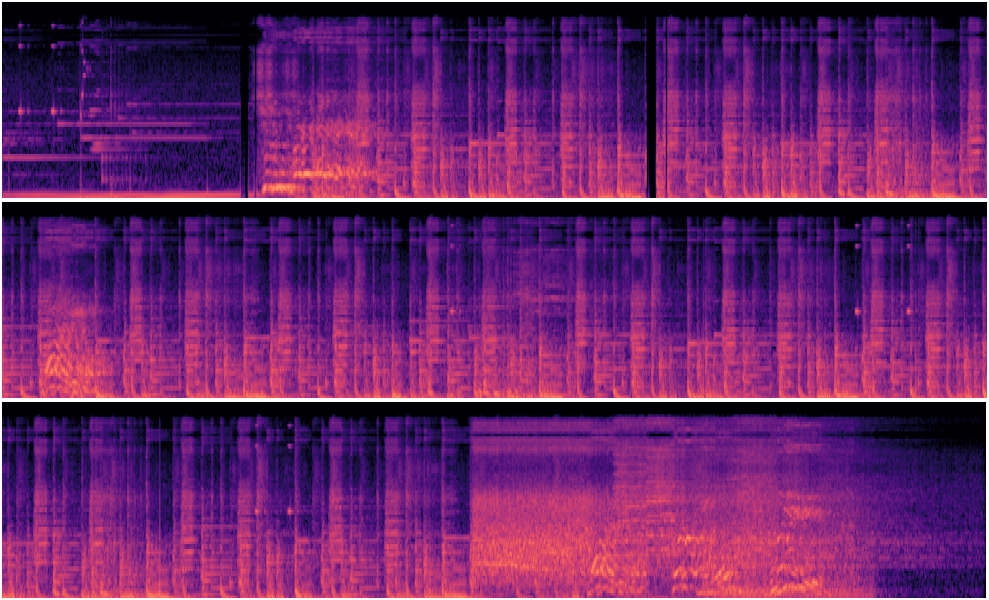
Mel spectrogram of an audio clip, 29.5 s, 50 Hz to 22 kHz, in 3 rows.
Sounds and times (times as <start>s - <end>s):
Speech: 2.6s - 3.8s, 10.2s - 11.0s, 25.6s - 28.1s.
